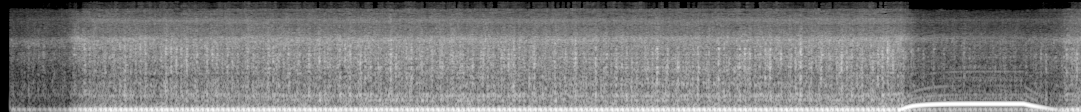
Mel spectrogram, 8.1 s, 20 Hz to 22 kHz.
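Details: Dodge SRT-4 with ACT HDSS clutch, AGP hardened fork and DRC master cylinder, at idle: loud, fast chatter about three to four beats a second from the transmission, present since day one; clutch chatter suspected, unconfirmed.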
